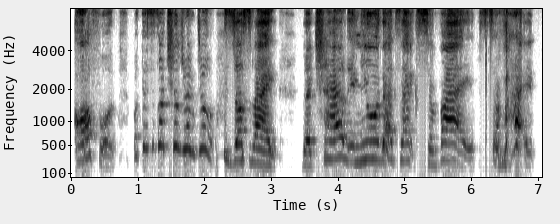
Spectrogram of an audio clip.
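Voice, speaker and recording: A woman hosting a group sharing session, telling a funny story in an expressive way and laughing as she goes. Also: high voice, a little slow, low-quality recording. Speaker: host. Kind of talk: animated storytelling.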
